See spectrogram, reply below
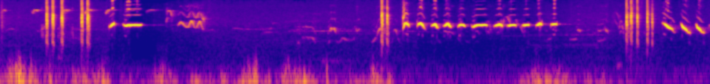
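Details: White-rumped shama singing its fighting song for training and provoking rivals: sharp clicks, a short trill, then a long steady run of rapid rolling notes and a closing string of falling slurs.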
